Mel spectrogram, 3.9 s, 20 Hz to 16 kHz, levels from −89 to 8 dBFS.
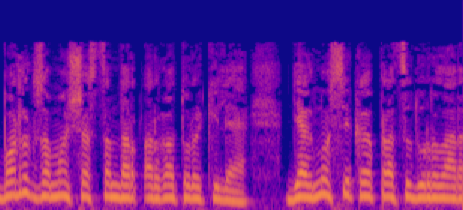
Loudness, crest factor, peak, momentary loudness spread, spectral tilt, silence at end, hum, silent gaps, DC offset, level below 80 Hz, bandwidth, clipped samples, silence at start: -25 LUFS; 14 dB; -12 dBFS; 5 LU; -5.5 dB/octave; 0 s; none; none; under 0.1%; -58 dBFS; 8.6 kHz; under 0.1%; 0 s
